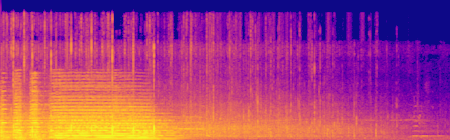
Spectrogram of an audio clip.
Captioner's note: audience cheering and applauding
